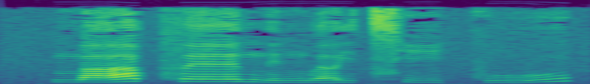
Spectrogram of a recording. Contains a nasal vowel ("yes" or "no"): no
